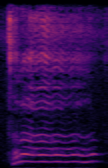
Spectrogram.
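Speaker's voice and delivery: high squeaky ta-da, showing off the picture; mock fanfare. Vlogger unveils the naked vandals photo, high mock fanfare. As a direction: sing it out like a magician's reveal. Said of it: "this is stunning".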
